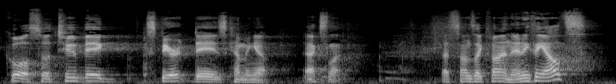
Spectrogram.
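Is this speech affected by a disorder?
No.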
